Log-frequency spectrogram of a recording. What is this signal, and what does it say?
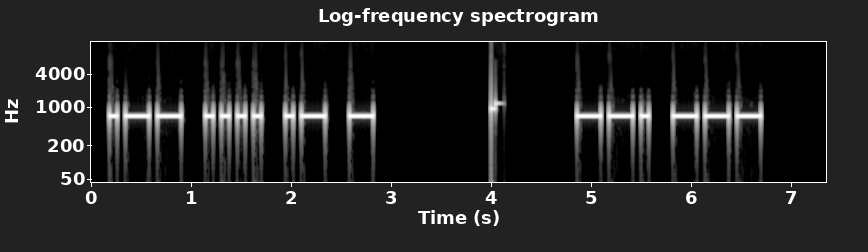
Morse code, heard as a keyed tone, about 15 wpm, 700 Hz. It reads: WHAT GO
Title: Sentences from Top 100 Words - New Word Drill - 15wpm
